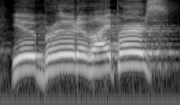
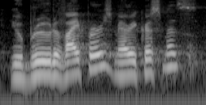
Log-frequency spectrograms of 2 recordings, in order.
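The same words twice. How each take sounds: First: Booming fire-and-brimstone rebuke; thundering prophet. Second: Lightly ironic holiday wish; mock greeting card. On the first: Acted. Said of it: "John said to the crowds". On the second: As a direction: read it like a cheery card verse. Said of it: "have you ever seen a Christmas card".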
